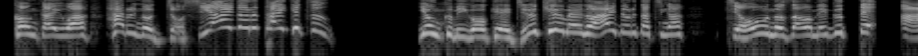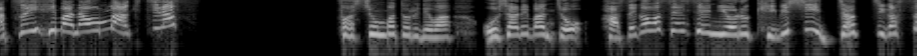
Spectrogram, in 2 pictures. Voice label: narration power funiki

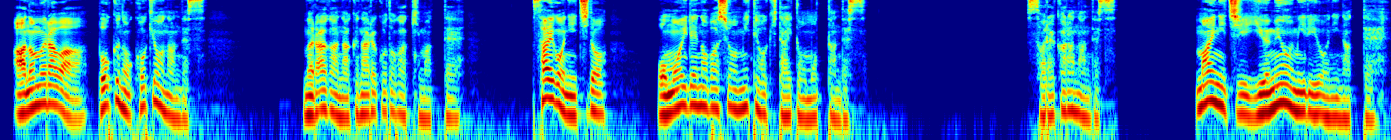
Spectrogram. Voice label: m-dansei

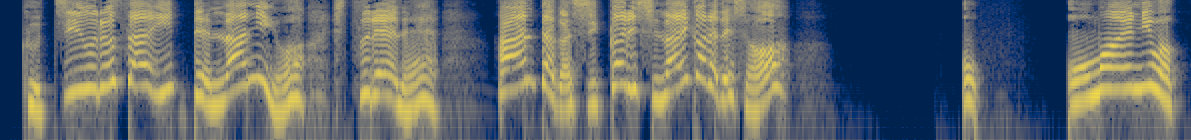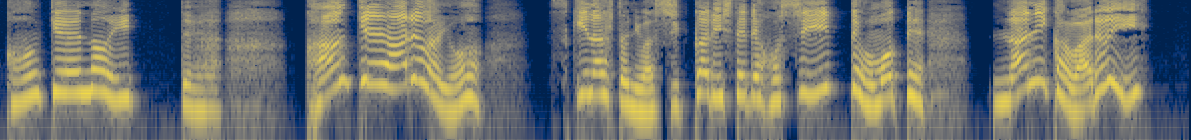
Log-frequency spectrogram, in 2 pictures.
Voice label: seikaku f tundere; ツンデレ

